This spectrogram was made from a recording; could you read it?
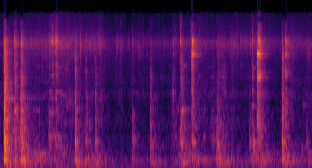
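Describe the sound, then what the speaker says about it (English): Chili, mustard and ginger hot sauce being stirred in a pan, with a spoon scraping and clicking against the pan in irregular strokes over a soft sizzle, close and alone. "Stir it a little bit."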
